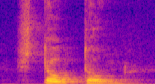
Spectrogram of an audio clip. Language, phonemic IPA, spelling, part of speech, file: Dutch, /ˈstoːtoːn/, stoottoon, noun, Nl-stoottoon.ogg
- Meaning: falling tone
